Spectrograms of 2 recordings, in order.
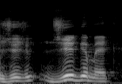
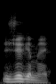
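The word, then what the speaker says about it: Gigamic: you've ever played a jigamik is the correct pronunciation by the way jigamik not makes all these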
